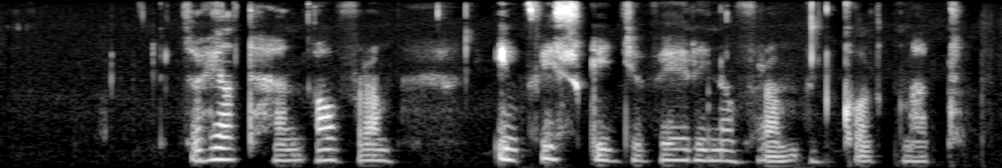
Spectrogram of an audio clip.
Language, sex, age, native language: Icelandic, female, 40-49, Filipino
